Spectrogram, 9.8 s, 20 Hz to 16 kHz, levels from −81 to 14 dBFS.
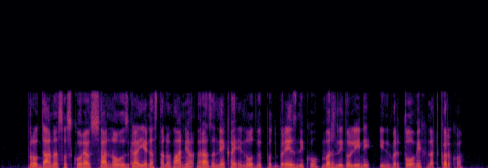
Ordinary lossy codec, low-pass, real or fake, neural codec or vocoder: none; 7.2 kHz; fake; codec, 16 kHz, 2 kbps, FreqCodec, larger model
